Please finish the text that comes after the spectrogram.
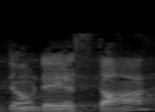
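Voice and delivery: very slow, halting "Donde está?"; slow halting Spanish. Retold or imitated. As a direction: stretch out each word of "Donde está?" slowly. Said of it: "I can say".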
